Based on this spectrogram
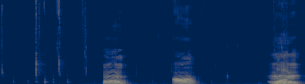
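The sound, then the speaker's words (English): A quick run of small, crisp crunches from chewing a hard Australian nut, followed by three drawn-out vocal hums or murmurs spaced evenly apart. “Kind of crunchy. It is crunchy.”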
